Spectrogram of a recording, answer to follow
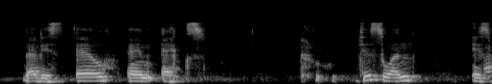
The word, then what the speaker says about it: ln x: most commonly written as ln x, that is lnx. This one is pronounced as ln x.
